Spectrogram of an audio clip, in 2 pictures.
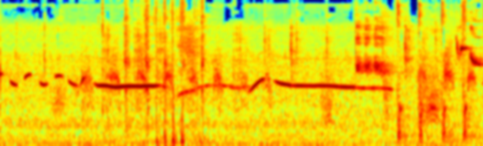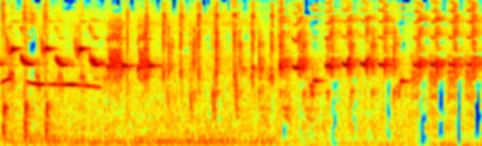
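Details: Tutor song of a black-winged myna, paired with water therapy, meant to make non-singing mynas reply: long level whistles with slight bends, then rising and falling whistled phrases among rapid clicking and splashy bursts.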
